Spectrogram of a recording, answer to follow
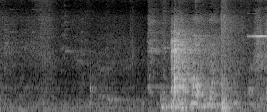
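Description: A quiet stretch, then about two seconds in, loud shouted exclamations ("Oh, no") with a sharp knock among them.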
